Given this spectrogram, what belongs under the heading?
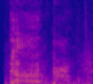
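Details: Acted adult cough from a commercial for a cough and chest-congestion medicine: two short, harsh, throaty, congested-sounding bursts, one right after the other, close to throat clearing, in a severe chest-congestion, high-mucus scenario.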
